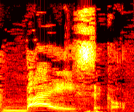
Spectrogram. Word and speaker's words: bicycle: Aí, último objeto, bicycle. Importante bater no by.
